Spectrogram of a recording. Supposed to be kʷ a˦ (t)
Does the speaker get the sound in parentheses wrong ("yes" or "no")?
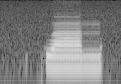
yes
